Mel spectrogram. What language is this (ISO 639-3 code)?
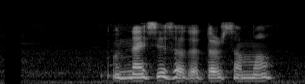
nep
